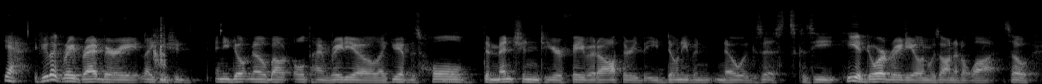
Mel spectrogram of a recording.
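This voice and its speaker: An American man talking casually and enthusiastically as an interview guest, animated and given to rambling asides. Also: fairly low pitch, fast, hardly any pauses. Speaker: interview guest, audio dramatist.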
